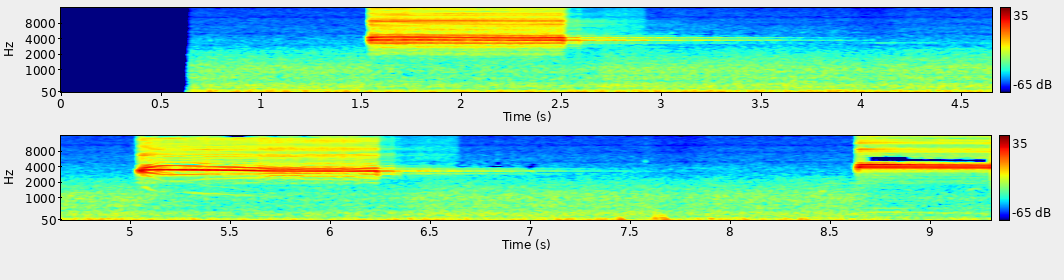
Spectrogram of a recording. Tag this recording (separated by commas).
Whistle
